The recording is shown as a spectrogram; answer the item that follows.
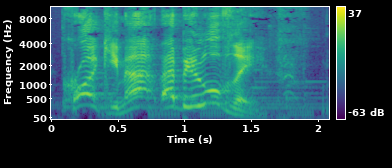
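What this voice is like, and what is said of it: Terrible put-on Australian accent. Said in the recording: “It's a terrible accent... I already know I do terrible accents.”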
